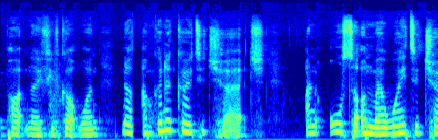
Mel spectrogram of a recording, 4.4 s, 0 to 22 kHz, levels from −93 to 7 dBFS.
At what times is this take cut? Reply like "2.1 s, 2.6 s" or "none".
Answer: 1.3 s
